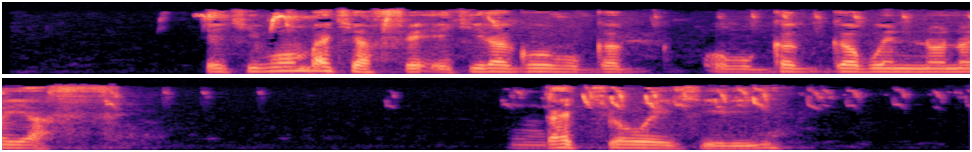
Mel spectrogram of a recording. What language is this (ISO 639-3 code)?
lug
